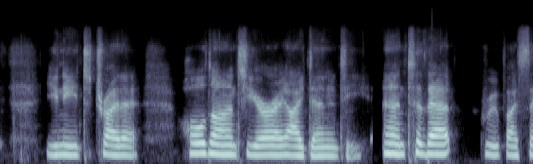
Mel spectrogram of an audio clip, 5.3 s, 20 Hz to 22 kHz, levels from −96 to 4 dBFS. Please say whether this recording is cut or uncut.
cut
